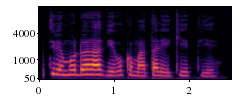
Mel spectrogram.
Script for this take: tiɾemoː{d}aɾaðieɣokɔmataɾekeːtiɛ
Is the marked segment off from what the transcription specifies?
no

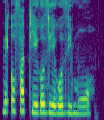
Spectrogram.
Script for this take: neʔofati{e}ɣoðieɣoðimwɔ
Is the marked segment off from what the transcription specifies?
no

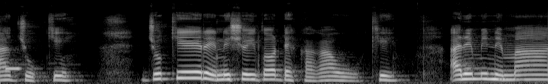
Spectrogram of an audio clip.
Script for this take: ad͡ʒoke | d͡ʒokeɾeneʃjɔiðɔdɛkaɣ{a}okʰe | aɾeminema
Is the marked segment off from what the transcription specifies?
no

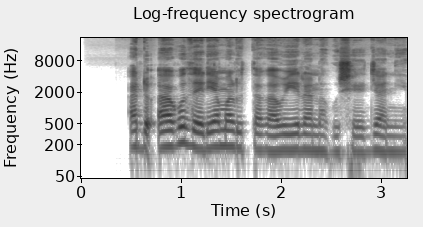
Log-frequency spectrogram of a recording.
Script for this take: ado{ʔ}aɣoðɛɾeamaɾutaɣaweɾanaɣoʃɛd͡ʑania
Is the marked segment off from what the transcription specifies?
no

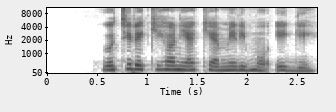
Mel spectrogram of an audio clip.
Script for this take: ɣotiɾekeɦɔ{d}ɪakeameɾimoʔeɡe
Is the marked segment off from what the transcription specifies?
yes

